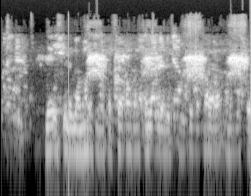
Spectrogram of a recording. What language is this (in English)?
Swahili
